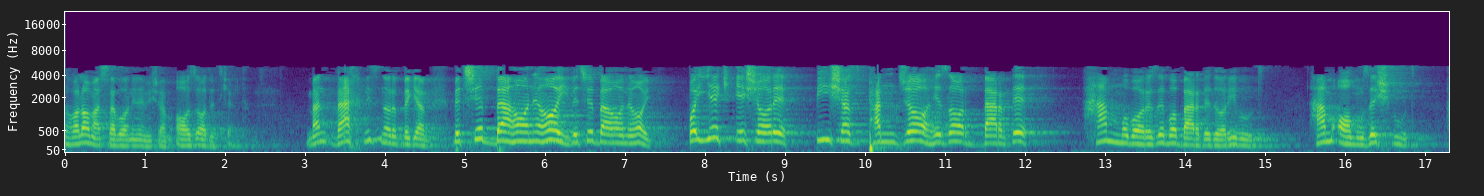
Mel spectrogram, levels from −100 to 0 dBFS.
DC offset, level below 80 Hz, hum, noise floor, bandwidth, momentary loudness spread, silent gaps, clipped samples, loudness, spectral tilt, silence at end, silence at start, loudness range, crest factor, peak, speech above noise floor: under 0.1%; -38 dBFS; none; -55 dBFS; 5.4 kHz; 12 LU; none; under 0.1%; -19 LUFS; -6 dB/octave; 0.35 s; 0 s; 6 LU; 20 dB; 0 dBFS; 36 dB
